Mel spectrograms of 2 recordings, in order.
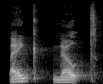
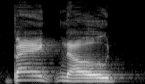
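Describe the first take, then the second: First: It is said in his normal voice. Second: It is said in a funny put-on voice.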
